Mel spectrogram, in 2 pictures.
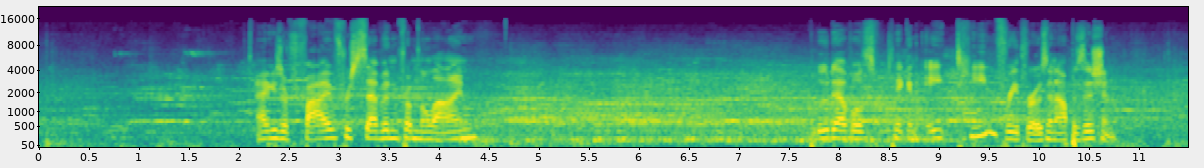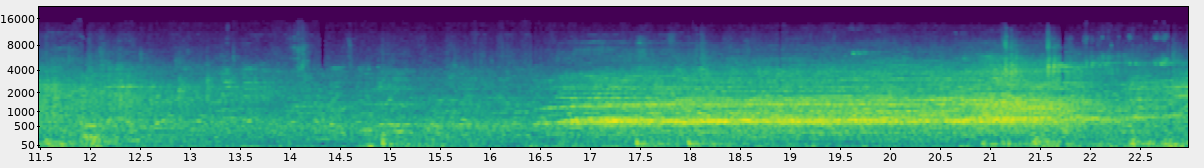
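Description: A large crowd cheers and chants loudly in an echoing arena.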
